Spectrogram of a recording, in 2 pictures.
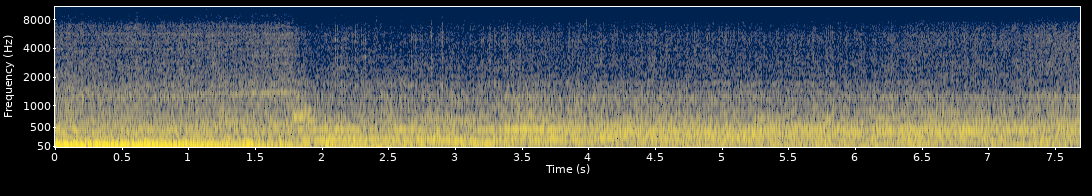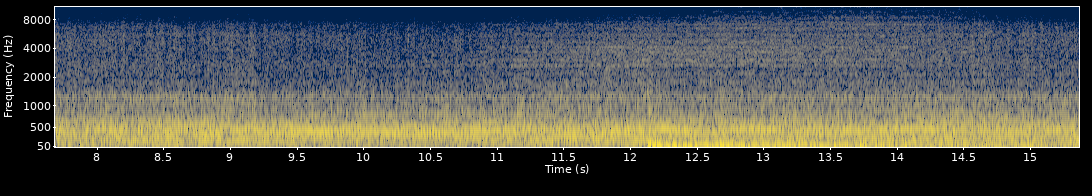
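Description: Wind rushes past a small plane.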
